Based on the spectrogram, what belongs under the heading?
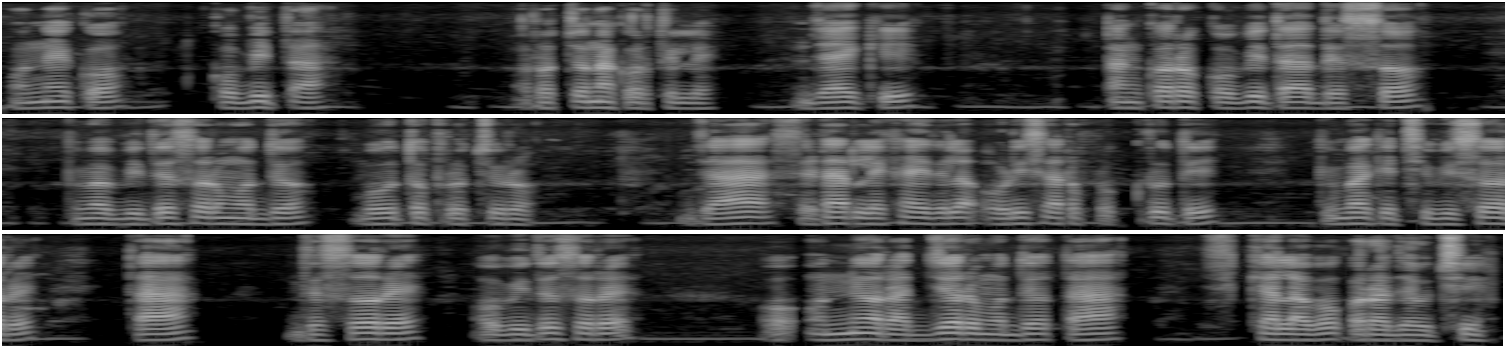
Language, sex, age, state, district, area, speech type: Odia, male, 18-30, Odisha, Malkangiri, urban, spontaneous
